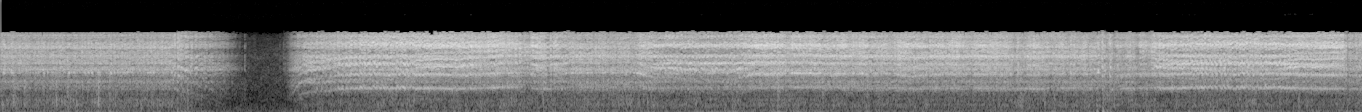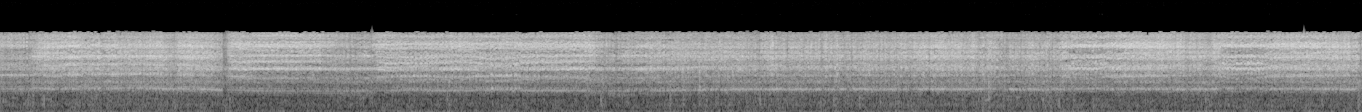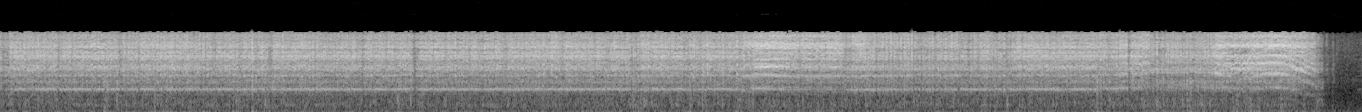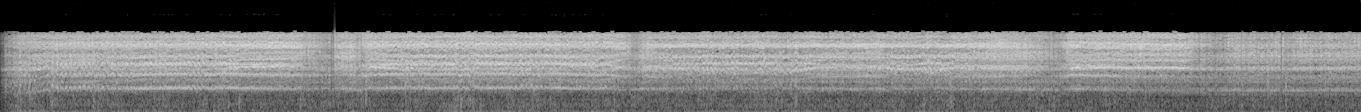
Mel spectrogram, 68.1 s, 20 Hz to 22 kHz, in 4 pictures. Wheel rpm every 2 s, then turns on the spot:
230, 60, 180, 220, 210, 220, 220, 200, 210, 210, 190, 180, 180, 200, 200, 200, 200, 200, 200, 200, 200, 200, 200, 210, 220, 80, 190, 210, 200, 190, 200, 200, 190, 190.
none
